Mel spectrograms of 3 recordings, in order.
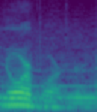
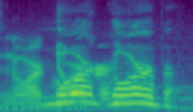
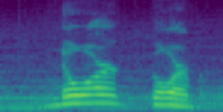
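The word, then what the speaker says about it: Norgorber: Uh uh nor how is it pronounced? It's not norborger. I keep trying to say Norborg, but it's not. It is Nerdberger. Nerdber. It is Nor Gorber. Nor Gorber.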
